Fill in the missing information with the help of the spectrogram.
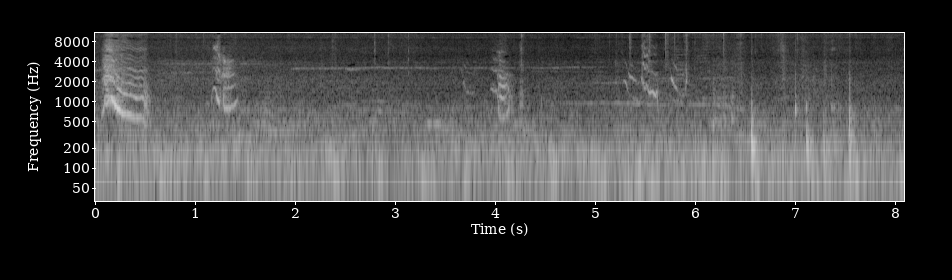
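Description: Grey francolins calling: a handful of short calls that each fall in pitch, the loudest a quick pair at the start and the rest spread out over the next several seconds.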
